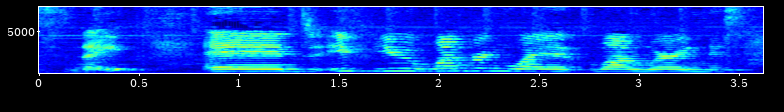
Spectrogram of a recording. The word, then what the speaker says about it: Snape: who the heck is snape and why am i wearing this silly hat well first off my name is snape and a lot of people get my last name wrong it's snape and if you're wondering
